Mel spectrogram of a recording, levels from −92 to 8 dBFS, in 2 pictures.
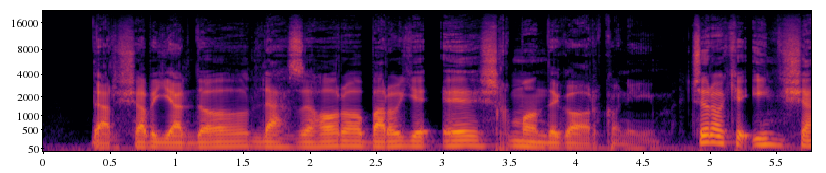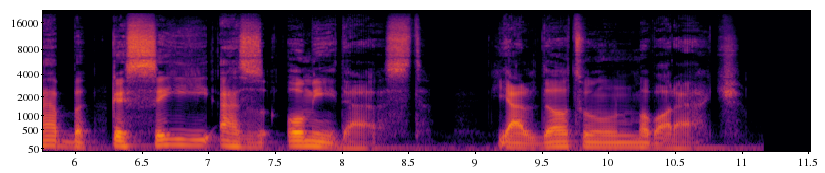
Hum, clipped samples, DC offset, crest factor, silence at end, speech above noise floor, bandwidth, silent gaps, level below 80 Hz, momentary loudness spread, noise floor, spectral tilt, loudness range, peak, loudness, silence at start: none; under 0.1%; under 0.1%; 20 dB; 0.55 s; 34 dB; over 20 kHz; none; -50 dBFS; 13 LU; -59 dBFS; -4 dB/octave; 5 LU; -6 dBFS; -25 LUFS; 0.35 s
